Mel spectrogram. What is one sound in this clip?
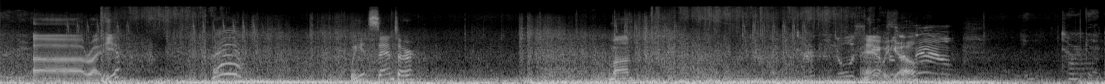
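Heavy weapons fire booms and rumbles steadily.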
